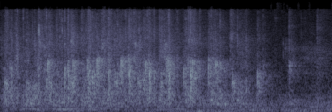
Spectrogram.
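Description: A seated audience claps at a Saenuri Party Daejeon city chapter ceremony appointing policy advisers, a steady round of applause that tapers off toward the end.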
